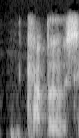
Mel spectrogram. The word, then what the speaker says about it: caboose: Caboose. It has V, yeah, with a second syllable stress. Caboose. A noun where the second syllable is stressed.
